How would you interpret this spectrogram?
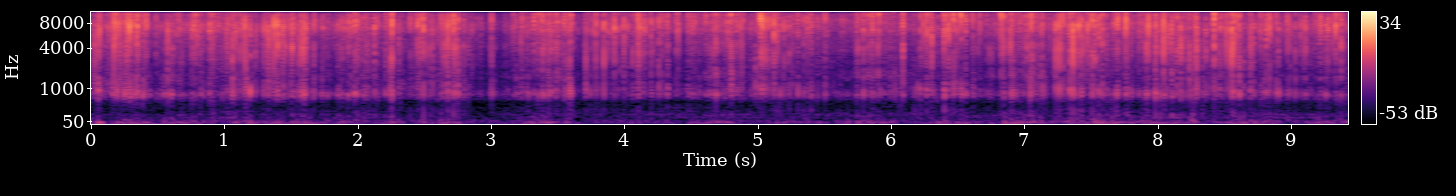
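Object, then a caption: Plastic sequin notebook cover. Short nails scratch across the plastic sequins on the cover of a small sequin notebook and along its page edge. The result is a dense, continuous stream of crisp, crackly scratching that stays bright up top, with a low rumble underneath throughout.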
